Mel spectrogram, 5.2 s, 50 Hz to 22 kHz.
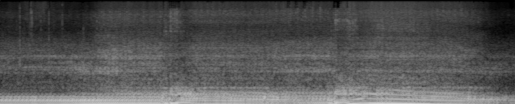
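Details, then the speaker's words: Barn-find Honda CRX Si with a rotted 30-year-old exhaust ending midway under the car, check engine light and O2 sensor codes: loud, raw, blatty note swelling with each rev over a deep rumble, sounding like a tractor; exhaust leak before replacement. "But main issue today is it sounds like a tractor. But yeah, it sounds awful. The exhaust comes out like midways."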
